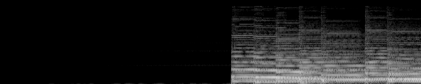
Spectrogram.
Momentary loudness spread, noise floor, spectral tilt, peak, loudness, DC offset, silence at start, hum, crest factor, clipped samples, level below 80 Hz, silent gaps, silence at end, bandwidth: 6 LU; -80 dBFS; -7.5 dB/octave; -4 dBFS; -19 LUFS; under 0.1%; 2.3 s; none; 16 dB; under 0.1%; -46 dBFS; none; 0 s; 16 kHz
